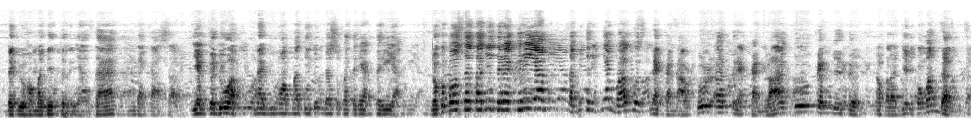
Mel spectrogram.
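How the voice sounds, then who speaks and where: A man giving a joking, animated sermon at a large religious gathering, acting out quoted couples. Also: mid-range voice. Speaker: preacher. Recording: echoey, distant mic with crowd.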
